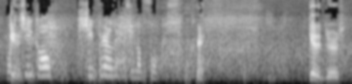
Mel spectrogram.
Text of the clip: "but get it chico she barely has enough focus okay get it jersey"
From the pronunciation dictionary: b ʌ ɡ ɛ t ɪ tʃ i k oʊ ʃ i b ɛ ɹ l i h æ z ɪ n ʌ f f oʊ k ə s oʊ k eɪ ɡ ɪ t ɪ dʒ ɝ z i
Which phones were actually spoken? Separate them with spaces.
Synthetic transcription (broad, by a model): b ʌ ɪ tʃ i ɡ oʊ ʃ i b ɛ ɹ l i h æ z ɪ n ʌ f f oʊ k ə s oʊ k eɪ ɡ ɪ t ɪ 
